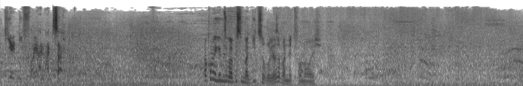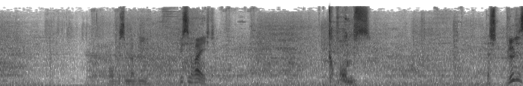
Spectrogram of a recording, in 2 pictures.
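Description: Blades slash and strike with sharp metallic hits.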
